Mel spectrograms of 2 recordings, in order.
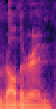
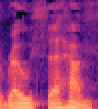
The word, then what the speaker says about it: Rotherham: sign saying "Welcome to Rotherham," and he pronounced it "Welcome to Rotherham." I was like, "No, it's not the, it's just Rotherham."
